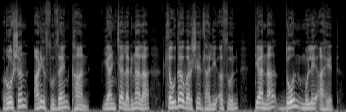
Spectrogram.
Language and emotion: Marathi, neutral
